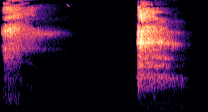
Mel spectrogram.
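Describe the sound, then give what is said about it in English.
A deep breath in, then a long breath out, taken during a guided gratitude exercise: two soft, airy breaths separated by about a second and a half of silence, each fading gradually. “Take this time and offer some gratitude for what's going on in your life. Take a deep breath with me.”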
